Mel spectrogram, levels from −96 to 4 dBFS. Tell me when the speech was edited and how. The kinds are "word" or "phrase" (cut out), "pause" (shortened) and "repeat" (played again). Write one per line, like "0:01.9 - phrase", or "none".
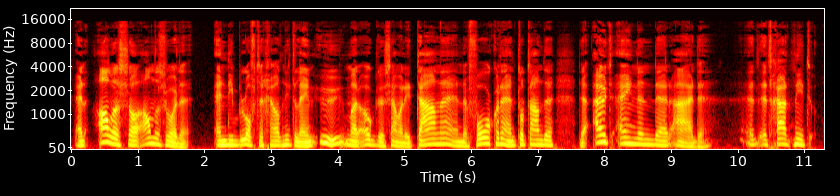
none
